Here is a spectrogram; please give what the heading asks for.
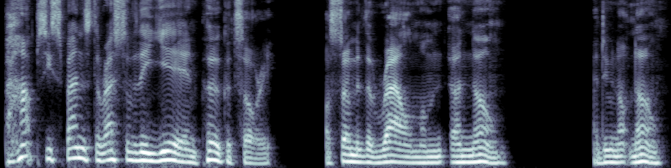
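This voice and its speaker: A man playing a skeptical, uneasy Victorian gentleman who tells ghost stories in a formal, measured, old-fashioned way. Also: on the low side, natural voice. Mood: grave, musing. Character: dread-filled, skeptical Victorian gentleman recounting house ghosts. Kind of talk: first-person dramatic ghost-story monologue.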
